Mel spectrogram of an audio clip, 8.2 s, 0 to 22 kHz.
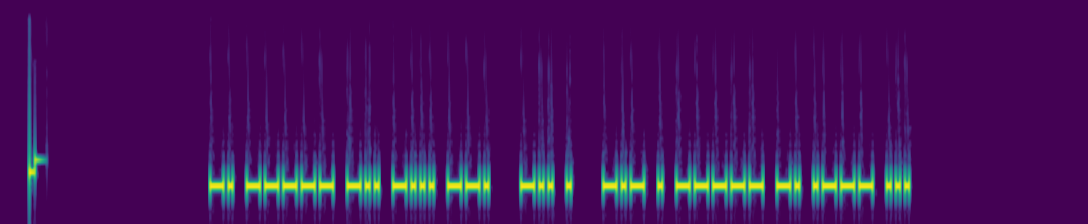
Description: Morse code, heard as a keyed tone, about 36 wpm, 700 Hz. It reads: N0DBG DE KE0NJS
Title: USA Callsign DE Callsign 35wpm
